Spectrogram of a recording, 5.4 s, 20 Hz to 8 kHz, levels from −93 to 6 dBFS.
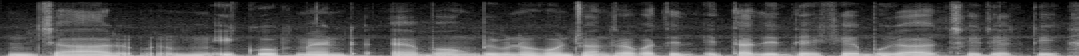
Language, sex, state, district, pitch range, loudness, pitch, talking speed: Bengali, female, Tripura, West Tripura, 115-120 Hz, -16 LUFS, 115 Hz, 145 wpm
